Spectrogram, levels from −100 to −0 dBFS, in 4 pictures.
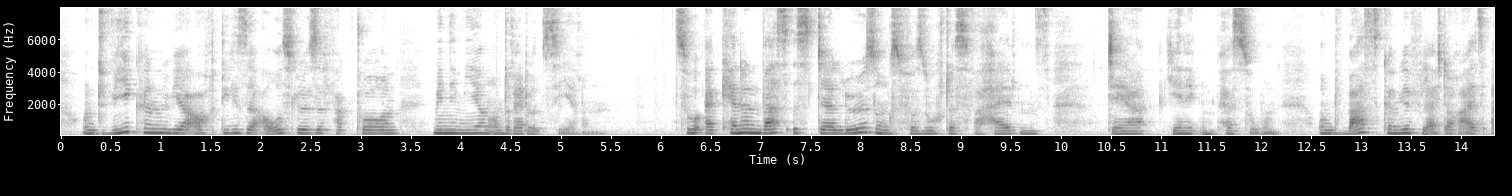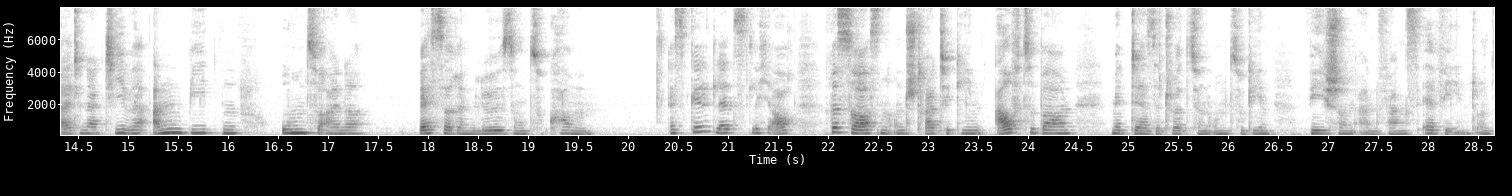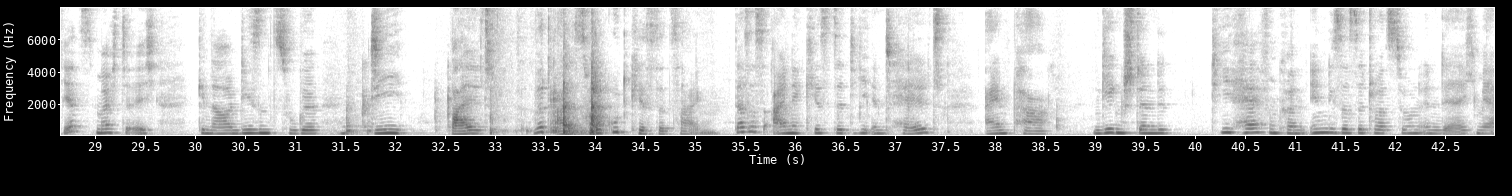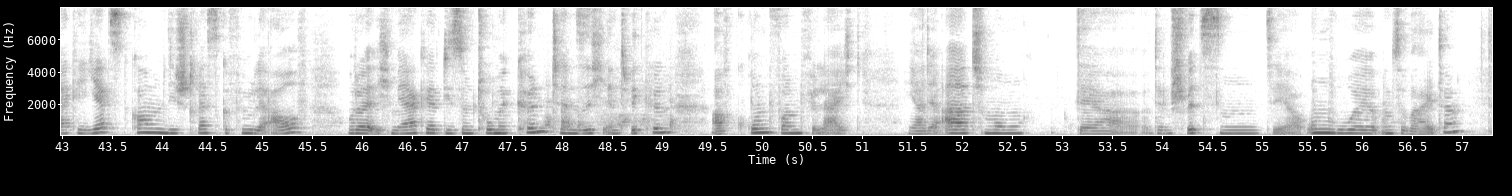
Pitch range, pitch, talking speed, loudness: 195-230 Hz, 215 Hz, 120 wpm, -49 LUFS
